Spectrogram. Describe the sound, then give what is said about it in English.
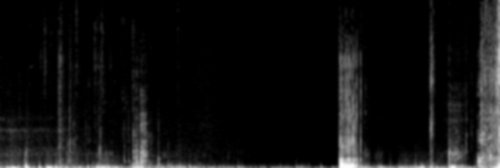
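Several short, sputtering fart noises, low and rumbly, come in uneven bursts with a brief quiet gap before a louder, breathy blast near the end. No talking. “Did you poop your pants? That was so good.”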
